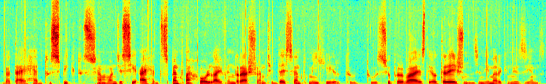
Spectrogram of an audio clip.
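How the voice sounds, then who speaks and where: A man's voice: lowish voice, vocal fry, a little mellow, husky. A man playing an earnest, cultured Russian communist museum official who is secretly troubled, speaking formally in a radio drama. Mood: anguished, earnest. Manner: formal, measured, confiding speech. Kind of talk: mid-century radio drama acting. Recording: noisy old radio drama recording.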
